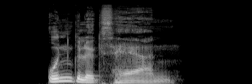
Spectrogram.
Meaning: dative plural of Unglückshäher
- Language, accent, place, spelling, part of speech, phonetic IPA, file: German, Germany, Berlin, Unglückshähern, noun, [ˈʊnɡlʏksˌhɛːɐn], De-Unglückshähern.ogg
